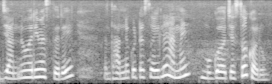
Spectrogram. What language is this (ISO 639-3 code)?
ori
